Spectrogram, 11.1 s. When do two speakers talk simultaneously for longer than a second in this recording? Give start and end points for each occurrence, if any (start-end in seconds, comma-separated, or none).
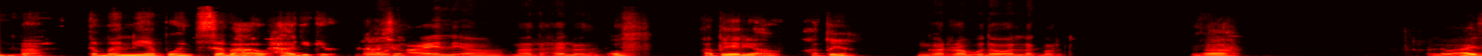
none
